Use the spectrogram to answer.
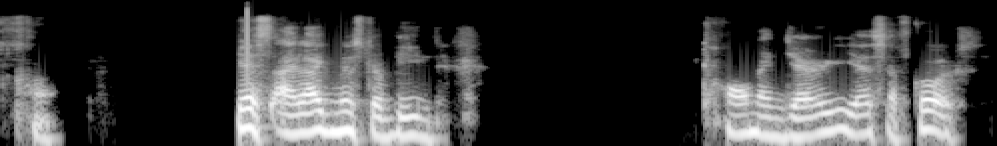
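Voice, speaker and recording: Slow, very dark-voiced young man. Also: on the high side, fairly even intonation, slightly rough, no room sound. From Pakistan. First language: Urdu. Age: young adult. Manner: halting, with frequent restarts. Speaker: guest speaker answering viewer questions. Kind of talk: casual question-and-answer chat.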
